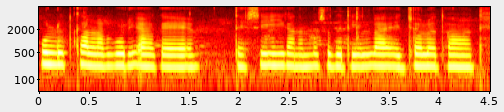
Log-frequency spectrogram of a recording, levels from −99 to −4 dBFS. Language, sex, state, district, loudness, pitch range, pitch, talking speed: Chakma, female, Tripura, Dhalai, -17 LUFS, 220-235 Hz, 225 Hz, 135 wpm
